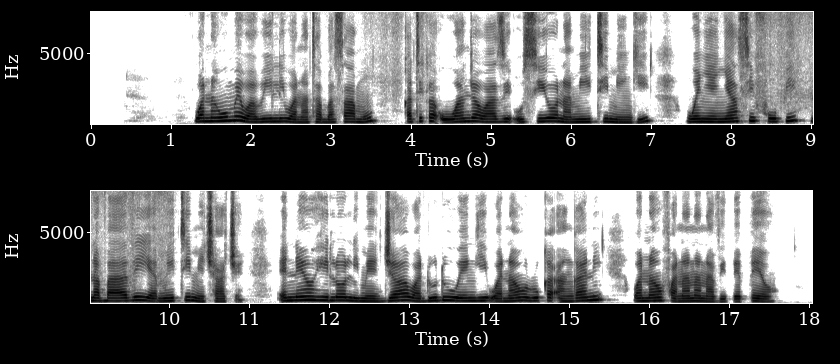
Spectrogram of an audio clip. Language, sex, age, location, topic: Swahili, female, 18-24, Kisii, health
